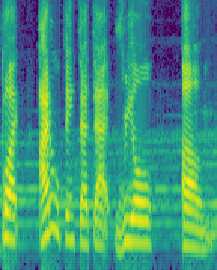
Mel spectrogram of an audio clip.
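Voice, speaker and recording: A woman chatting casually as a panel guest, rambling and haltingly repeating her words as she goes. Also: medium pitch, lively intonation, faint music behind. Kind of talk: casual gossip chat.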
